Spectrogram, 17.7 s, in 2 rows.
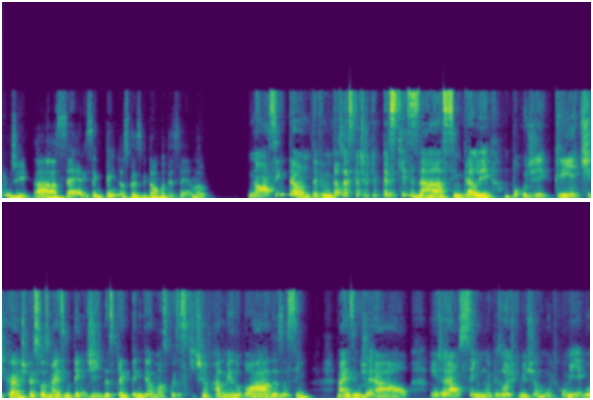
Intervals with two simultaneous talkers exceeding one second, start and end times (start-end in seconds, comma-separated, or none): none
